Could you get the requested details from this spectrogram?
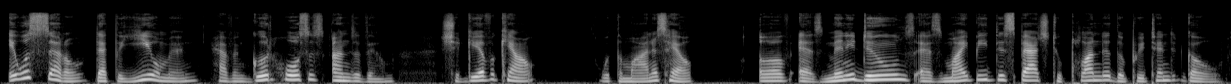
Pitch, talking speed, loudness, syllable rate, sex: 170 Hz, 150 wpm, -20 LUFS, 4.3 syllables/s, female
